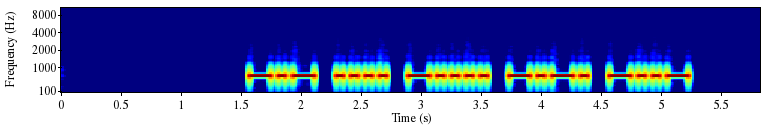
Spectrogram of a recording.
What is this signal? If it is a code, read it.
Morse code, heard as a keyed tone, about 20 wpm, 700 Hz. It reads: KH6CX
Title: Speed Racing - USA 2x2 Call Signs 17wpm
